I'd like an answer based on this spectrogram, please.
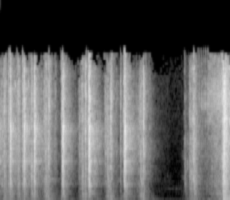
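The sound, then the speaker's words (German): Rapid typing on the original typewriter of a bestselling romance novelist, many crisp metallic keystrokes in quick irregular bursts, then a short pause before a final hard strike. “Im Hedwig-Kurzmaler-Archiv in Nebra steht heute die Originalschreibmaschine der Bestseller-Autorin.”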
